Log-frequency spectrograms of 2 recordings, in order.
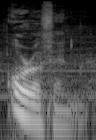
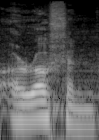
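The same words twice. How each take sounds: First: The stress is not on the middle syllable. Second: The stress is on the middle syllable. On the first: The speaker calls it wrong. "not Orofin" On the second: The speaker calls it right. "normally the stress lies on this, on this the second to last syllable"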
